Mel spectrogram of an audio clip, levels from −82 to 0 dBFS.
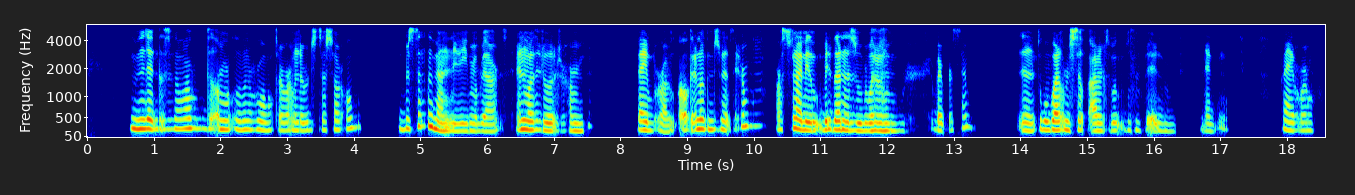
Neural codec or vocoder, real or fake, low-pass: autoencoder, 44.1 kHz, a latent of 192 numbers a frame, MeloTTS; fake; 5.4 kHz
